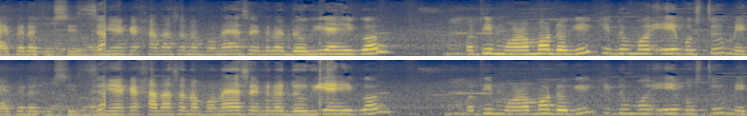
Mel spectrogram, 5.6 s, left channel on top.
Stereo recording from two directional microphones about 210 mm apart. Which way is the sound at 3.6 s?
40° left (ahead or behind).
